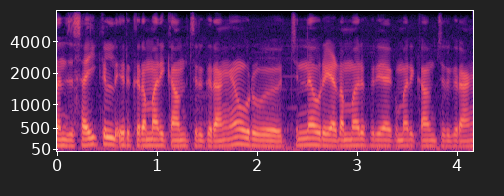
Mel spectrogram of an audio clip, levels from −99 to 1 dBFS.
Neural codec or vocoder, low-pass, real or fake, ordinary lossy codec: none; none; real; none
